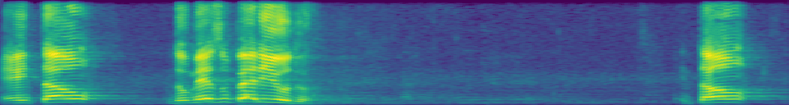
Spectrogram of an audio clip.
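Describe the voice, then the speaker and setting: A middle-aged man preaching a lecture-style sermon, animated, swinging between quiet explanation and loud excitement. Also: very high voice, slow pace, clean tone.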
